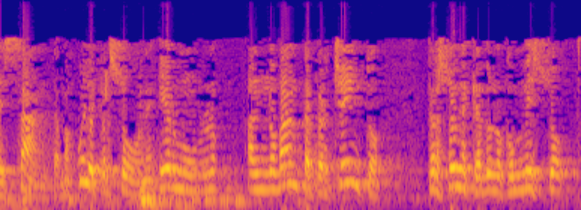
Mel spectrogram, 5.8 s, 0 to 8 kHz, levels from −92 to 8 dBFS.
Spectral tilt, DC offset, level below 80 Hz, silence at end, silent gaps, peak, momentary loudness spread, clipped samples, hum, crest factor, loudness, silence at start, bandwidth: -7.5 dB/octave; under 0.1%; -30 dBFS; 0 s; none; 0 dBFS; 10 LU; 0.2%; none; 12 dB; -12 LUFS; 0 s; 7.4 kHz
